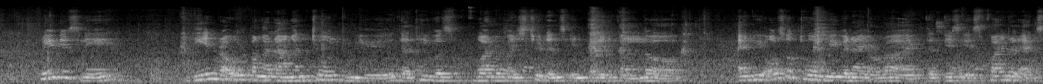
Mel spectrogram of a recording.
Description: A woman makes a speech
